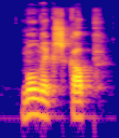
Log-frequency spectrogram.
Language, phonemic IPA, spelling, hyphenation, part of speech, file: Dutch, /ˈmɔ.nɪksˌkɑp/, monnikskap, mon‧niks‧kap, noun, Nl-monnikskap.ogg
- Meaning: 1. A monk's hood, part of his habit 2. aconite, monkshood (any plant of genus Aconitum) 3. Aconitum napellus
